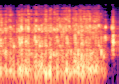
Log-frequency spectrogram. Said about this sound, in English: Ooh, everyone drink when you hear bubbles.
